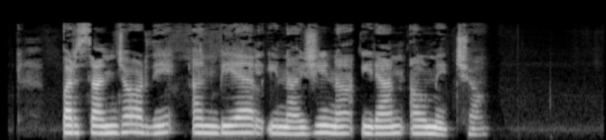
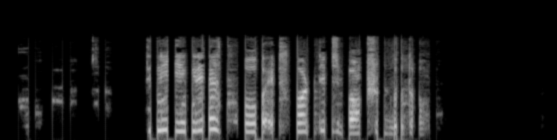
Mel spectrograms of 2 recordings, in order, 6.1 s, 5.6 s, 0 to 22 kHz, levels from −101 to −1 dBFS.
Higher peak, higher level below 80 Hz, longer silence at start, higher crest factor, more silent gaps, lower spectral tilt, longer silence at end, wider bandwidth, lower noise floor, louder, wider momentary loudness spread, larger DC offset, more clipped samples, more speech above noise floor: first, -4 dBFS vs -8 dBFS; second, -72 dBFS vs -60 dBFS; first, 0.65 s vs 0.2 s; about the same, 18 dB vs 20 dB; second, none vs 0.30-0.35 s, 0.42-0.52 s, 0.63-0.70 s, 0.77-0.90 s, 0.99-1.04 s, 1.11-1.42 s, 2.39-2.44 s, 2.91-2.96 s; first, -5 dB/octave vs -3.5 dB/octave; second, 1.2 s vs 1.35 s; first, 11.5 kHz vs 7.8 kHz; second, -69 dBFS vs under -90 dBFS; first, -21 LUFS vs -26 LUFS; second, 7 LU vs 11 LU; neither; neither; second, 49 dB vs over 64 dB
